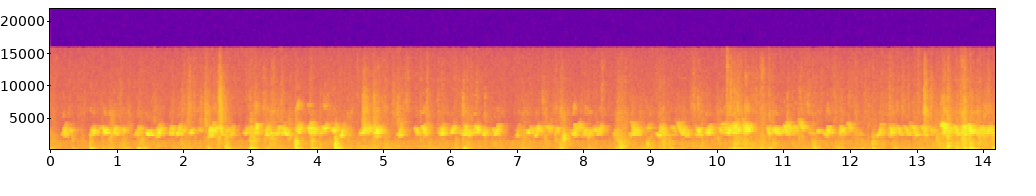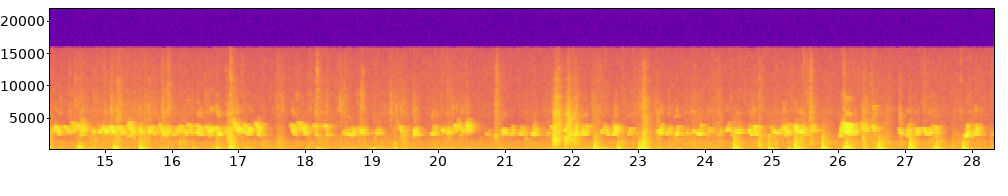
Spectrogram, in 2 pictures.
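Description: A group of chicks peeping continuously, many short high peeps overlapping without a break, with scattered light knocks among them.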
